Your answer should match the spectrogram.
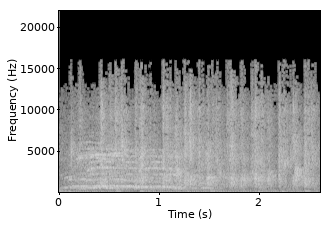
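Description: An audience at a live evening event claps steadily and loudly for a few seconds, a dense crackle of many hands, with a brief whistle-like tone rising out of the crowd near the start.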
